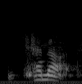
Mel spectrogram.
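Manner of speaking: hushed repeat. Real, not acted. Preacher letting the point sink in after insisting, hushed. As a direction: drop right down and say it quietly.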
